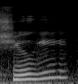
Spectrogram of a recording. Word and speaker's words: Cheugy: Cheugy? That is how you say it. Okay. That is so chuggy.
